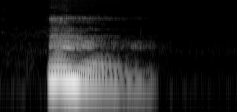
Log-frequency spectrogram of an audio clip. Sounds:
Sigh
